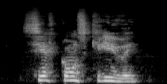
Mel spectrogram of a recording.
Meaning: inflection of circonscrire: 1. second-person plural present indicative 2. second-person plural imperative
- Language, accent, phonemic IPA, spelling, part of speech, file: French, Canada, /siʁ.kɔ̃s.kʁi.ve/, circonscrivez, verb, LL-Q150 (fra)-circonscrivez.wav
